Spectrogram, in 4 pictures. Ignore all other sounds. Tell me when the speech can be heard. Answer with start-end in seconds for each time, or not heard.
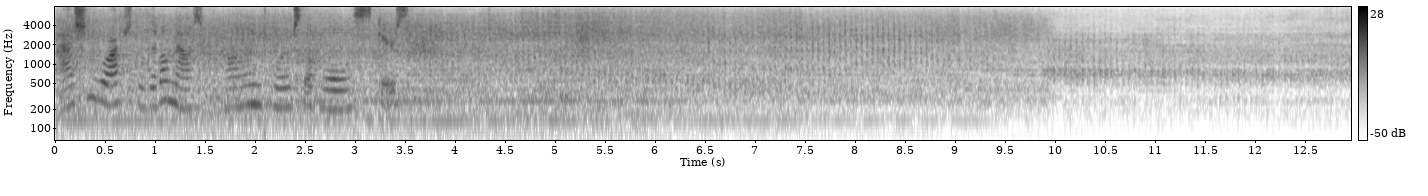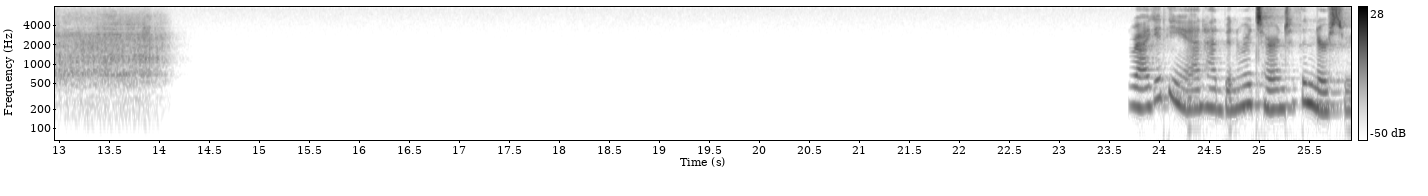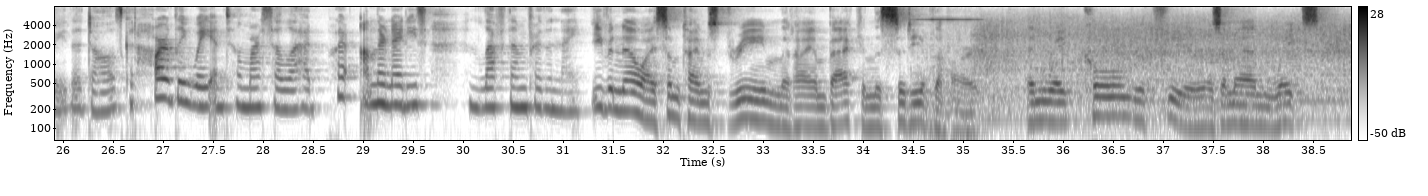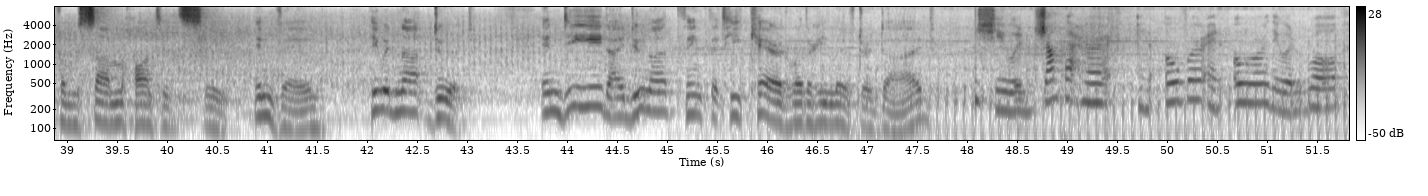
0.0-3.5, 23.7-51.7.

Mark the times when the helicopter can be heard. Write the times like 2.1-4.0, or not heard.
0.0-14.2, 34.4-51.7.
